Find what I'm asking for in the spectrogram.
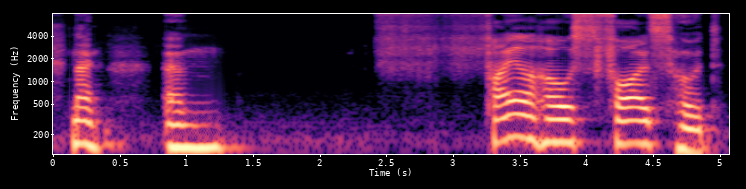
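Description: A man speaks with monotone, flat intonation. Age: 20s. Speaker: news editor and fact-checker. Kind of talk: interview.

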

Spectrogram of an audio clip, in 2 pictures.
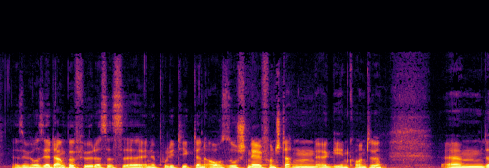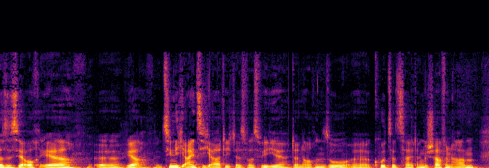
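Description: Over noticeable background noise, a man talks at a moderate pace with medium pitch and monotone, flat intonation. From northern Germany, Emsland (Meppen). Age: 30s. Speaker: business association manager. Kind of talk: interview. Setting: office.

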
